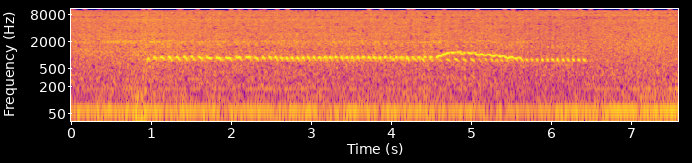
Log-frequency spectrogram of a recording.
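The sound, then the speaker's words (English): A screech owl gives one long, even trill of rapid pulsed notes lasting several seconds. Its pitch briefly lifts near the end before the call tapers off over a steady background hiss. “that's a screech owl screeching. Now that's scary.”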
